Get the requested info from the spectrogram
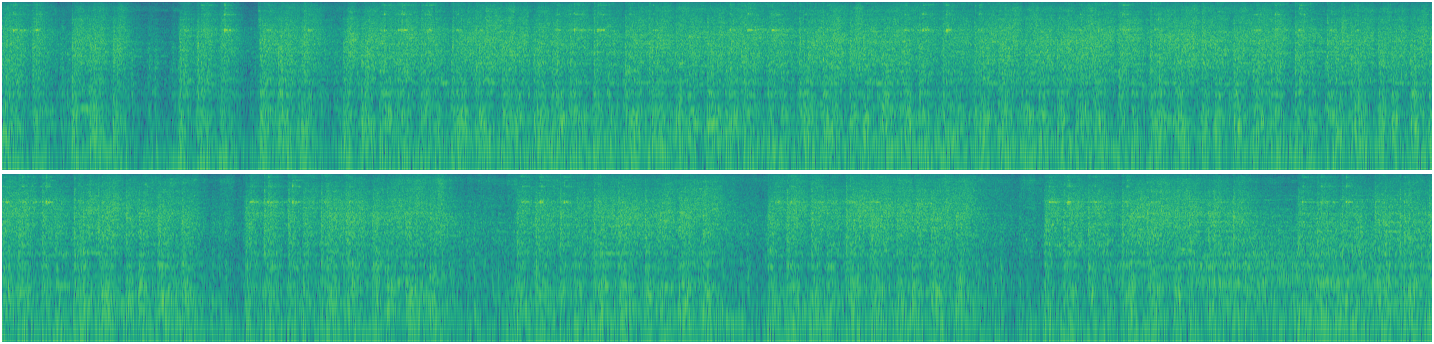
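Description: Freight train cars, refrigerated boxcars and then tank cars, rolling past close by: steel wheels clicking and clacking over the rail joints in a loud, steady rumble.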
